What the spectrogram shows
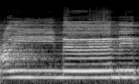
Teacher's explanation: عین کو آپ نے حلق کے درمیان سے ادا کرنا ہے۔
